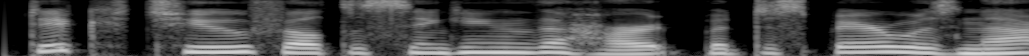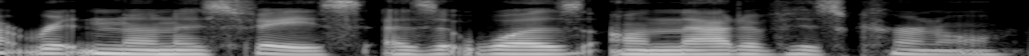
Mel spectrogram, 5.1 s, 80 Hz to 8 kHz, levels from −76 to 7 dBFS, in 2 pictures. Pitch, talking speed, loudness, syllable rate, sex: 185 Hz, 280 wpm, -17 LUFS, 5.9 syllables/s, female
